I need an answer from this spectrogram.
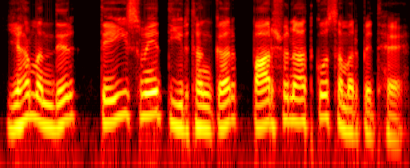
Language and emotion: Hindi, neutral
